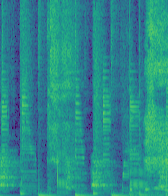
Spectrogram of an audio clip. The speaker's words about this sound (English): Oh my god, is my can you hear my dog like loud? Yes.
